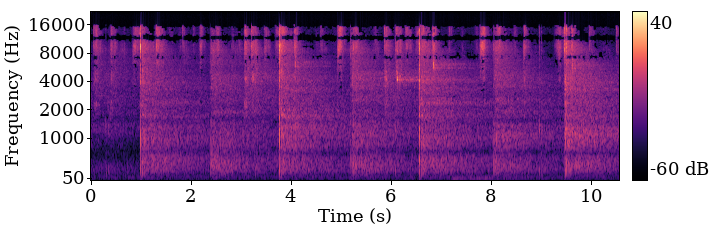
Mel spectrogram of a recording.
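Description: A tennis racket strikes a ball again and again, ringing through a large echoing hall.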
